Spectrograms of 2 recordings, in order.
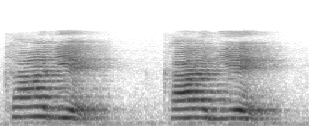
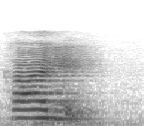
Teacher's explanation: o E, que é o mais forte, é a vogal. O I está apoiado nele na mesma sílaba, semivogal. Ditongo crescente.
